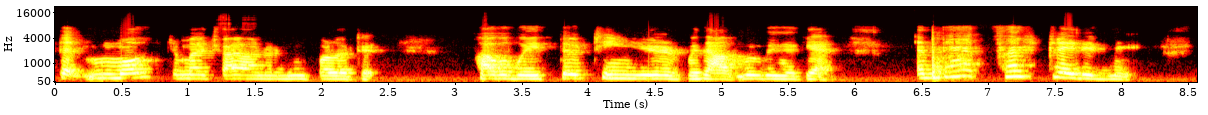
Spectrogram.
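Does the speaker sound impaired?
Yes: cerebral palsy; spinal cord and neck surgery.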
